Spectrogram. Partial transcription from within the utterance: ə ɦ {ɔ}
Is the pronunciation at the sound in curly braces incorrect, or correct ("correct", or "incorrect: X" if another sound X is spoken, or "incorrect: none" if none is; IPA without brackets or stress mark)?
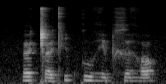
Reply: correct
